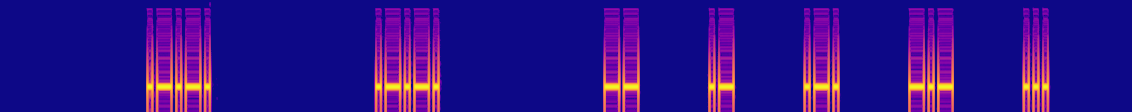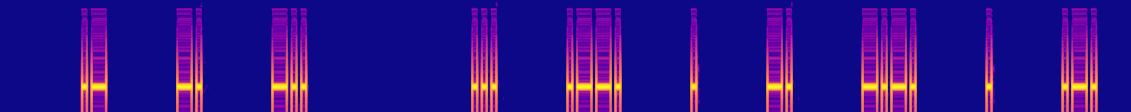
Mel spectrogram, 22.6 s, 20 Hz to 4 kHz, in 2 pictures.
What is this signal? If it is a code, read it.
Morse code, heard as a keyed tone, about 25 wpm, spaced as for 10 wpm, 550 Hz. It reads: <AR> <AR> MARKS AND SPENCER
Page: news-headlines-in-morse-code-at-10-wpm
